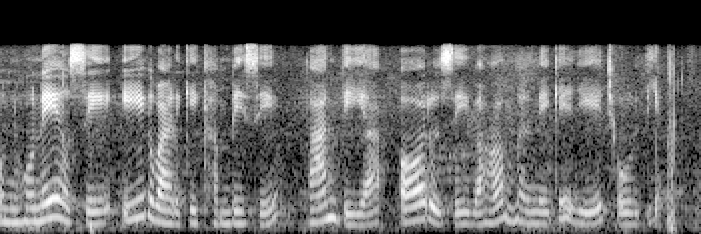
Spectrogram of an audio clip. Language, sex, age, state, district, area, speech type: Hindi, female, 30-45, Madhya Pradesh, Harda, urban, read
